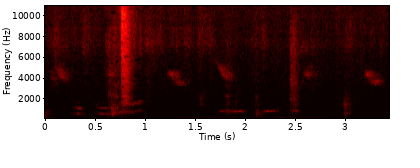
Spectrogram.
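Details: Bantam hen in her nest in a backyard on a small farm, giving soft, scattered clucks and short rising notes, with faint clicks and rustling around her.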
